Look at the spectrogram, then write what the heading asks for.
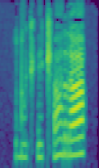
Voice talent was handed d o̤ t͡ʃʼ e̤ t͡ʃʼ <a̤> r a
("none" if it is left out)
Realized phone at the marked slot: a̤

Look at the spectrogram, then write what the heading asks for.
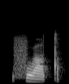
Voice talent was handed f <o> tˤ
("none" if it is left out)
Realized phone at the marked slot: o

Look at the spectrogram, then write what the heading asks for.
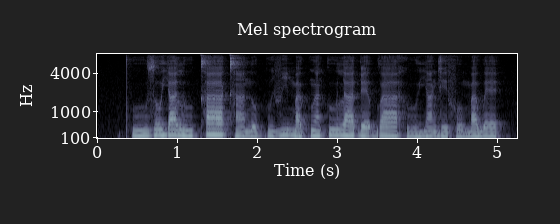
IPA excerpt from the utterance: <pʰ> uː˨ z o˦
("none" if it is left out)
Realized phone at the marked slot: pʰ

